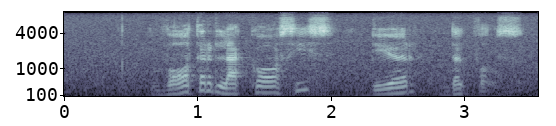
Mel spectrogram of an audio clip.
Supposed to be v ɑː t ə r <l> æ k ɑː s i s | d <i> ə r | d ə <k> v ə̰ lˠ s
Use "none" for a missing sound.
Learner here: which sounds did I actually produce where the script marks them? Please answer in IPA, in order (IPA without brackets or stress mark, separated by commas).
l, y, k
